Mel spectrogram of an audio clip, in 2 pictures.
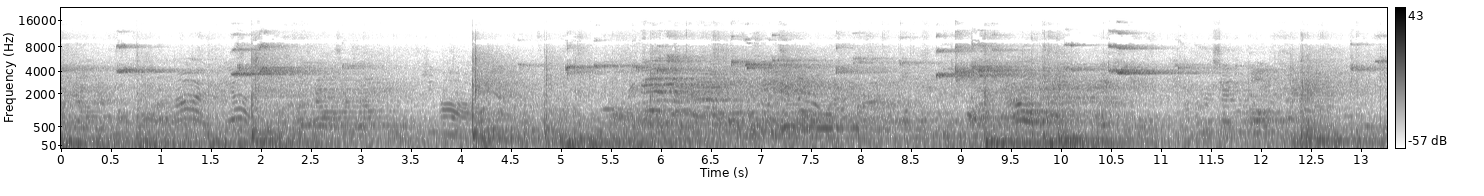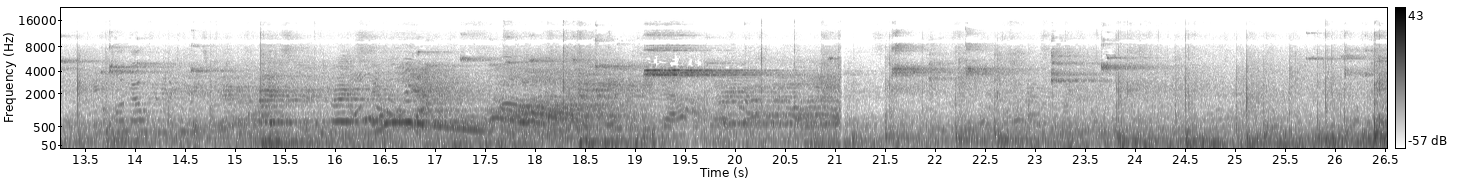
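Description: Youth basketball game in a gym: the ball dribbling and bouncing on the floor, many short high sneaker squeaks, and indistinct shouts and voices echoing around the hall.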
